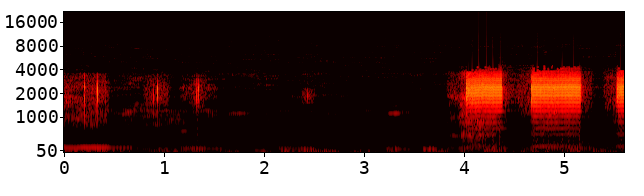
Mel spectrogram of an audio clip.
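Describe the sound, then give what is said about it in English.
A few soft clicks, then a loud, buzzy telephone busy signal from calling radio station KRNX, pulsing in even on-off bursts, two full beeps and the start of a third, with no talking. “The line's busy, sir.”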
